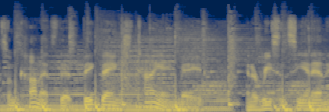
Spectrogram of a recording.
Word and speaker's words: Taeyang: be talking about some comments that big bangs tyang made in a recent CNN interview that's tayang right yeah tayang just for pronunciation exactly yeah it's it's always tricky with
